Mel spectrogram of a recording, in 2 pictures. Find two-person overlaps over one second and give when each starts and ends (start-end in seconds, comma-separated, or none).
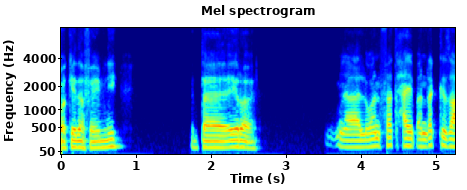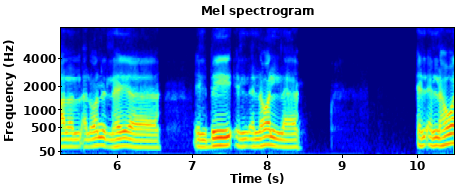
none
